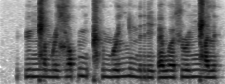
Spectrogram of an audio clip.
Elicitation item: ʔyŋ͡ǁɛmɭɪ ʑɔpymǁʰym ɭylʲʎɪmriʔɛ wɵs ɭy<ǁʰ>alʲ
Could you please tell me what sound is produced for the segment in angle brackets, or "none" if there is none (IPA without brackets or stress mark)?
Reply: ŋ͡ǁ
